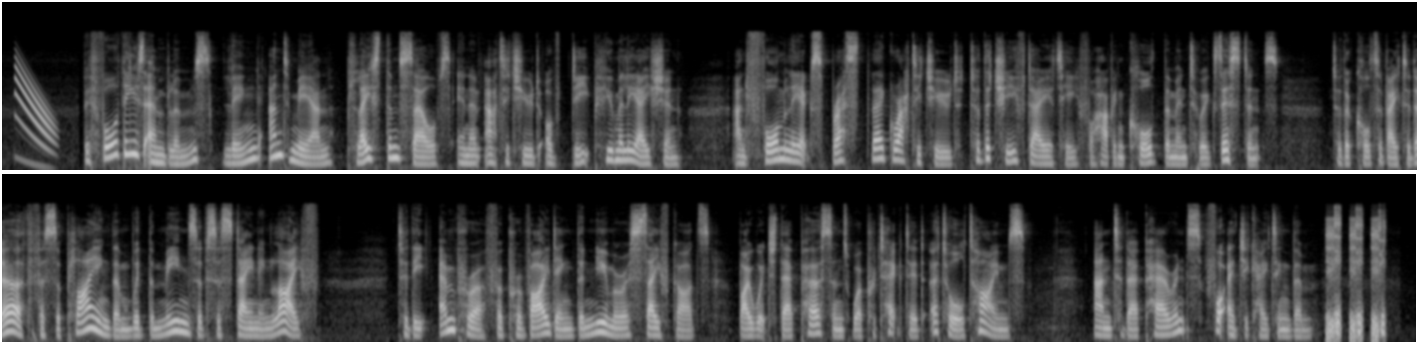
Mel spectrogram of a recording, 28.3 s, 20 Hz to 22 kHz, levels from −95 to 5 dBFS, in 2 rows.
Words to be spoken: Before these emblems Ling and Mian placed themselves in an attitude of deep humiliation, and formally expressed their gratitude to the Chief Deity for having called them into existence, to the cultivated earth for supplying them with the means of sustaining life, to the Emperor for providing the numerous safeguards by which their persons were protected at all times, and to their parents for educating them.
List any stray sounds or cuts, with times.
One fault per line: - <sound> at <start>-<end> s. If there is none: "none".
- chirp at 0.1-0.6 s
- laugh at 27.4-28.0 s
